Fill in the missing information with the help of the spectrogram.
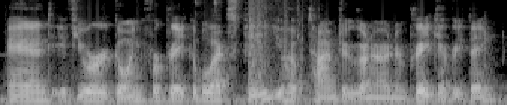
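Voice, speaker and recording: A game tour guide giving casual walkthrough commentary, explaining things in a matter-of-fact, unhurried way. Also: medium pitch, steady tone, a little hiss or hum.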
